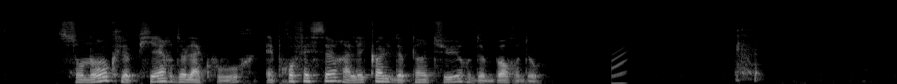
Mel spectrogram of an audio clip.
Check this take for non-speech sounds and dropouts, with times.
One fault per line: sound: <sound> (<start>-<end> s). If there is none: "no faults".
sound: chirp (6.1-6.3 s)
sound: cough (7.3-7.7 s)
